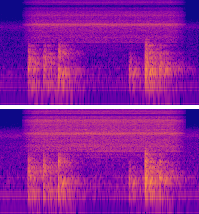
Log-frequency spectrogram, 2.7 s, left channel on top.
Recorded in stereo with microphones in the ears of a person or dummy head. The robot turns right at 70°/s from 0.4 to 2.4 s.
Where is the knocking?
30° right (ahead or behind), 1.8 m; by 2.3 s 15° right (ahead or behind), 1.8 m.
